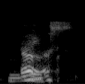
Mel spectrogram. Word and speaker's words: nurse: Kalau British kan learn. R-nya enggak di... Iya kan? Refer, gitu. R-nya enggak dibaca kan, ditahan. Gitu. Nurse, gitu. Nurse.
